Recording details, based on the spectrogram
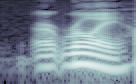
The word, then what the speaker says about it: Roy: Did you say your name's Ray? – Roy, R-O-Y.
